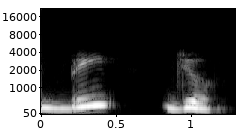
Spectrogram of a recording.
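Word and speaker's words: bridge: जैसे ये लिखा है तो ये ब्री और डी जी आया तो डी को साइलेंट करिए। ब्र ज ब्रिज पढ़ेंगे इसको।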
